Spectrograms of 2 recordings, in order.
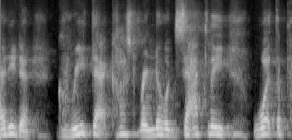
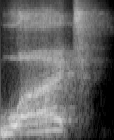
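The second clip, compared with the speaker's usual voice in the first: what stretched out, high and desperate; 7 semitones higher than usual. Retelling how the woman answered the speaker's coffee complaint, retelling a desperate 'what?'. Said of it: "look of desperation on her face".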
